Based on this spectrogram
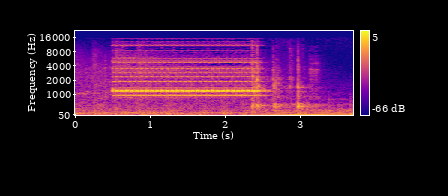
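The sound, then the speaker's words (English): A telephone in a video game clip rings once in a loud, steady burst lasting about two seconds, then cuts off, leaving faint low background noise and a few soft clicks. “That phone should have sounded familiar.”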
